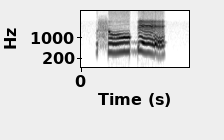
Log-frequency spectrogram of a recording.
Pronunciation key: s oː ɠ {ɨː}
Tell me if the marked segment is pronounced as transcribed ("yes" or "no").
no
